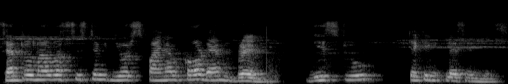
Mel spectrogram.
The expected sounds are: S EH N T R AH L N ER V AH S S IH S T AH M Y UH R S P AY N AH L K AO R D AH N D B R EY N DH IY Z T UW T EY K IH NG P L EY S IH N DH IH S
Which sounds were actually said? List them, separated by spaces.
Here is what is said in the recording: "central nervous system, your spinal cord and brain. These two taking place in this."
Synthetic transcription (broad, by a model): S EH N T R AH L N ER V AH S S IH S T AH M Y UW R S F AY N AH L K AO R D AH N D B R EY N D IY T T UW T EY K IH NG P L EY S IH N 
